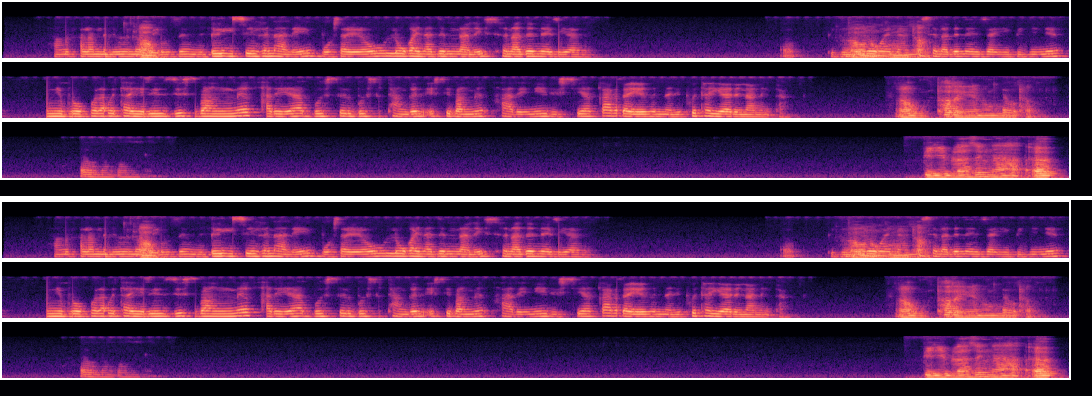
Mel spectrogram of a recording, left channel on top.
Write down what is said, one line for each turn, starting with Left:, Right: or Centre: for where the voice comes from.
Left: थांदो खालामनायनि उनाव
Right: औ
Left: बेखौ जोङो दै इसे होनानै बसायाव लगायना दोननानै सोना दोननाय जायो आरो औ बिदिनो
Right: औ नंगौ
Left: लगायनानै
Right: नोंथां
Left: सोना दोननाय जायो। बिदिनो जोंनि बर'फोरा फोथायो जे जेसेबांनो खारैआ बोसोर बोसोर थांगोन एसेबांनो खारैनि रिसिया कार जायो होननानै फोथायो आरोना नोंथां।
Right: औ थारायनो नंगौ
Left: औ
Right: नोंथां।
Left: औ औ नंगौ नोंथां।
Right: बिदिब्ला जोंना ओ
